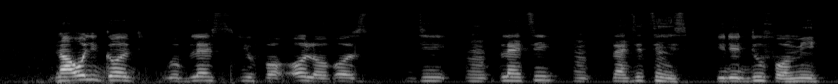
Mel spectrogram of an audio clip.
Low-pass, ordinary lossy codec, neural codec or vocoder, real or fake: none; none; none; real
